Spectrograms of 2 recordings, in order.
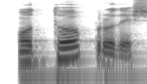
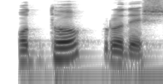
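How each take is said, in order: Both takes have the same delivery.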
